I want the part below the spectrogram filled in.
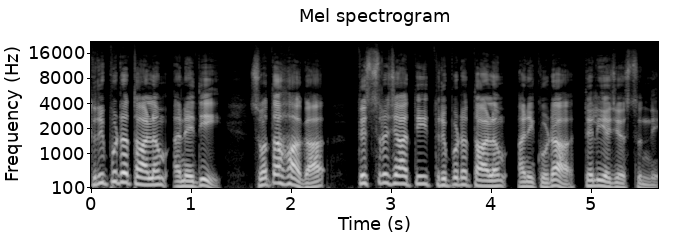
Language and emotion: Telugu, neutral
